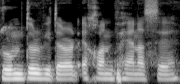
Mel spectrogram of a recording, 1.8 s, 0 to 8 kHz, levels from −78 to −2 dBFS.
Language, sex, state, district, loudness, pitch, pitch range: Assamese, male, Assam, Kamrup Metropolitan, -16 LUFS, 130 Hz, 125-135 Hz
